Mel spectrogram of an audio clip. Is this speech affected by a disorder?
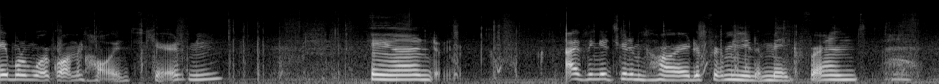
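Yes: cerebral palsy, dystonic hemiplegia.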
